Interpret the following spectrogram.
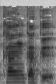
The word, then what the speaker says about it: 感覚: 발음은 캉까.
